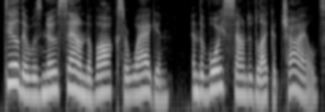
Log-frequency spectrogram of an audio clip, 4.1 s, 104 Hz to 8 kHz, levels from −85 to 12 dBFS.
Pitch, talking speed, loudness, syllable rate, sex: 220 Hz, 235 wpm, -17 LUFS, 5.3 syllables/s, female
